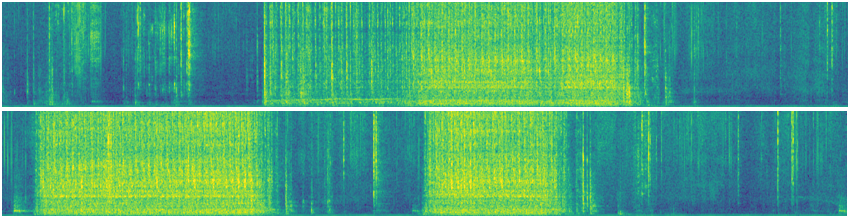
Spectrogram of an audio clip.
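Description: A sewing machine stitches a circular pinned piece onto the front of a hoodie in three separate bursts of rapid, even needle chatter. Quiet pauses between the runs let a low steady motor hum through.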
